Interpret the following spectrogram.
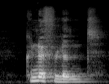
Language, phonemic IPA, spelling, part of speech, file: Dutch, /ˈknʏfələnt/, knuffelend, verb, Nl-knuffelend.ogg
- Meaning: present participle of knuffelen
